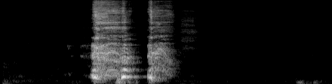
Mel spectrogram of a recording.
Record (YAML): cough_length: 3.3 s
cough_amplitude: 32768
cough_signal_mean_std_ratio: 0.31
survey_phase: beta (2021-08-13 to 2022-03-07)
age: 45-64
gender: Male
wearing_mask: 'No'
symptom_none: true
smoker_status: Never smoked
respiratory_condition_asthma: false
respiratory_condition_other: false
recruitment_source: REACT
submission_delay: 5 days
covid_test_result: Negative
covid_test_method: RT-qPCR
influenza_a_test_result: Negative
influenza_b_test_result: Negative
